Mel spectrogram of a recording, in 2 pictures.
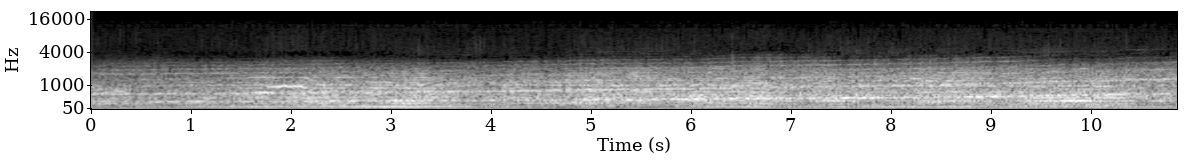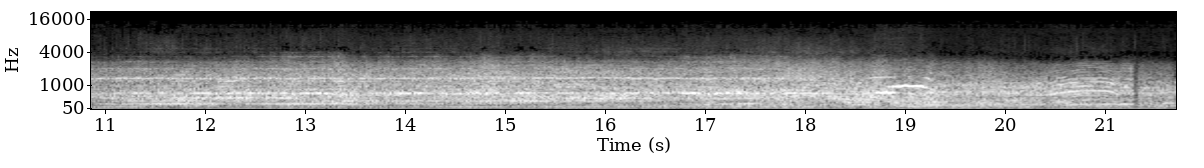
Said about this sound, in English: Darn if I can hear anything. I'm deafened by those planes.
